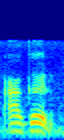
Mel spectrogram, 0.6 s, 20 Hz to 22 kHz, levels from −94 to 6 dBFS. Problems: constant background noise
